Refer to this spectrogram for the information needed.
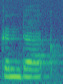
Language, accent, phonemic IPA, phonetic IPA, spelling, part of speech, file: Armenian, Eastern Armenian, /ɡənˈdɑk/, [ɡəndɑ́k], գնդակ, noun, Hy-գնդակ.ogg
- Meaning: 1. ball 2. bullet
